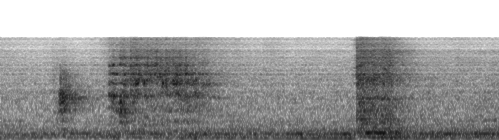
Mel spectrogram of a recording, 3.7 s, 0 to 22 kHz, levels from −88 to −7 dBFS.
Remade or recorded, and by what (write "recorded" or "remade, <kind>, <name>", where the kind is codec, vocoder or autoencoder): remade, codec, DAC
